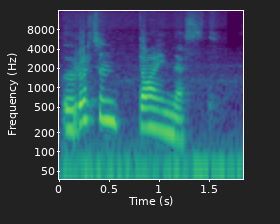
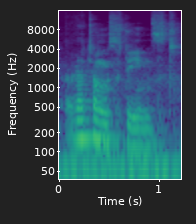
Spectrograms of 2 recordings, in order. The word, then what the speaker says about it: Rettungsdienst: Rotten Dynest. No? Nope. Oh, nice. Not quite. Not quite. Rotten Dynest? It's pronounced Rettungsdienst. It's German and it means I'm miles rescue.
